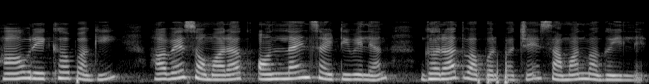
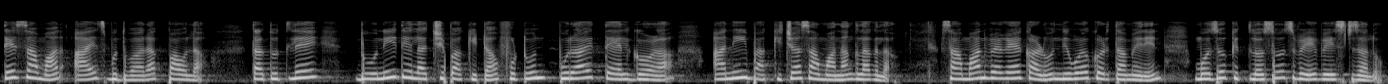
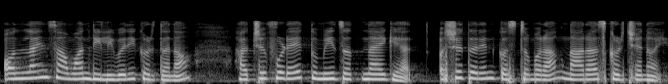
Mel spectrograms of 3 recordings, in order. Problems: constant background noise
